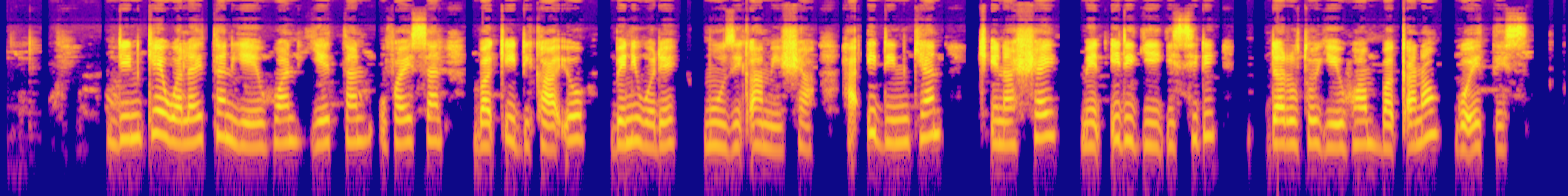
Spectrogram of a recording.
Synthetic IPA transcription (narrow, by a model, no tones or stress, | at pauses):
d̪ɪŋkːeːwɐlɐjt̪ːɐnje̞ːhʊwɐnjeːt̪ːɐnʊfɐjsːɐnbɐkʼːiːd̪ɪkaːʔɪ̰jɔ | bɛnɪwɔd̪ɛ | muːzɪkʼamiːʃːahɐ̰ʔɪd̪ɪŋkːɪjɐn | t͡ʃʼɪnɐʃːɐj | mɛɗɪd̪ɪɡiːɡɪsːɪd̪ɪ | d̪ɐɾɔt̪ɔjeːhʊanbɐkʼːɐnɐwɡɔʔɛt̪ːe̞ːs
